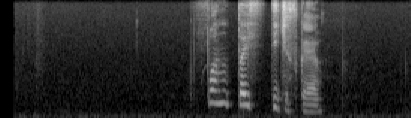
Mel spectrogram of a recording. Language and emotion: Russian, positive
